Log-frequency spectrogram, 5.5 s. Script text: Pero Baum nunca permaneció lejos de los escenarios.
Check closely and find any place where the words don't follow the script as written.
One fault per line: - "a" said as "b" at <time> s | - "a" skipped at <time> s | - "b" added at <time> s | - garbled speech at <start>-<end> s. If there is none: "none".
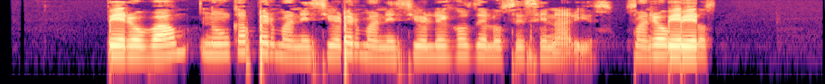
- "permaneció" added at 2.2 s
- garbled speech at 4.2-4.8 s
